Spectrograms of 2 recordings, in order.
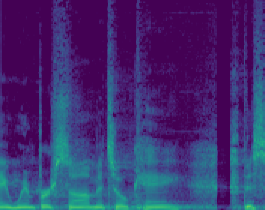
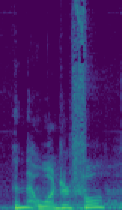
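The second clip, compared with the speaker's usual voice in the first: ordinary talk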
